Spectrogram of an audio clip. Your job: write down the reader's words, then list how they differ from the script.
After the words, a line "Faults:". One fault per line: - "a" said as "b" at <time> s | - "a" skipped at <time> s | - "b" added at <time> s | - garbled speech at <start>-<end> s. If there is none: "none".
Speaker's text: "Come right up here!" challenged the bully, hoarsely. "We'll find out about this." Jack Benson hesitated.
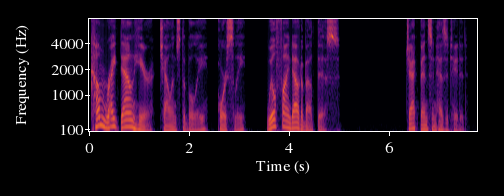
"Come right down here!" challenged the bully, hoarsely. "We'll find out about this." Jack Benson hesitated.
Faults:
- "up" said as "down" at 0.6 s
